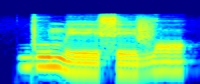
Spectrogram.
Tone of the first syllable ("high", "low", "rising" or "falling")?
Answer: high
